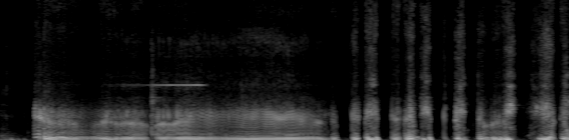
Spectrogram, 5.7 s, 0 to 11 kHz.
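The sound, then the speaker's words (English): A voice imitates an 80-year-old woman snoring with a long, rasping, throaty drone that stretches for about three seconds, then breaks into a series of short, choppy gasping snorts and sputters. “An 80-year-old woman snores like this.”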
